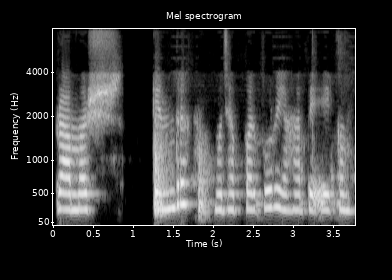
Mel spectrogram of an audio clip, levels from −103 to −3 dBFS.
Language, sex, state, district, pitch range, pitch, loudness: Hindi, female, Bihar, Muzaffarpur, 240-285 Hz, 245 Hz, -18 LUFS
